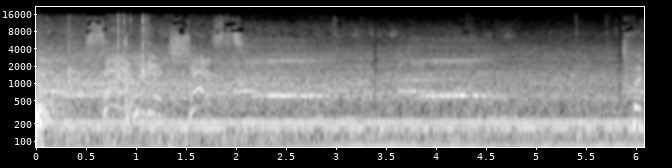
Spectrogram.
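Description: Basketball game broadcast audio with faint commentary and arena sound, a sudden loud thump right at the start, and a man shouting in excitement about a second and a half in.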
